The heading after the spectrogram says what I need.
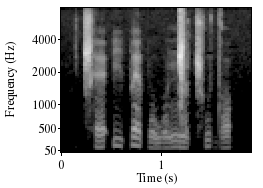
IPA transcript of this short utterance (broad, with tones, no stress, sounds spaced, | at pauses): ʈ͡ʂʰ ɛ˩˥ ʔ i˥˩ p ɛ˥˩ p o˩ w o˩˥ ŋ͡ǁ ɐ˧ ʈ͡ʂʰ u˥˩ d ɔ˧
